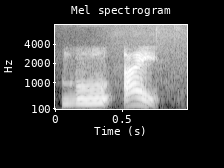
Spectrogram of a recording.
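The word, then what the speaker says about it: 무아이 (母爱): 우리말 한자 모성애의 성자만 빼고 모에 그다음에 부성어의 성자만 부에 이렇게 갖다가 모성애 부성어를 쓰는데 발음은 무아이 푸아이 무아이 푸아이입니다.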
